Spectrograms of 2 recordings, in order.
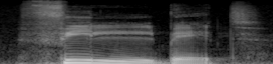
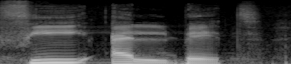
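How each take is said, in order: First: The words run together as one joined unit. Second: The 'a' of 'al' is pronounced separately. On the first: The speaker calls it right. "you need to drop this a here" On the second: The speaker calls it wrong. "Don't say fi al bayt"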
